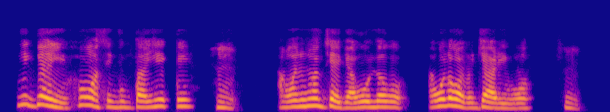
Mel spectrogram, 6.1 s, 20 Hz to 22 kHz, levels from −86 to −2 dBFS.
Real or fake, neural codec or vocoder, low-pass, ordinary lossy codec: fake; codec, 16 kHz, 2 kbps, FreqCodec, smaller model; none; none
